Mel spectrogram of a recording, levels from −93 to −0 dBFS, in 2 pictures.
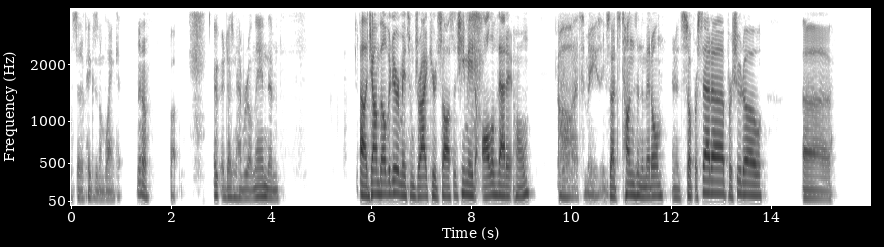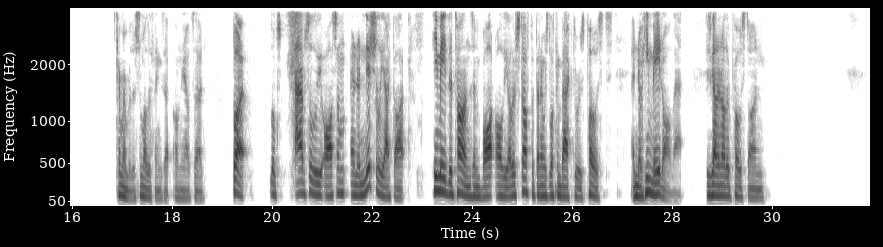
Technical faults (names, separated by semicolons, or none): none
